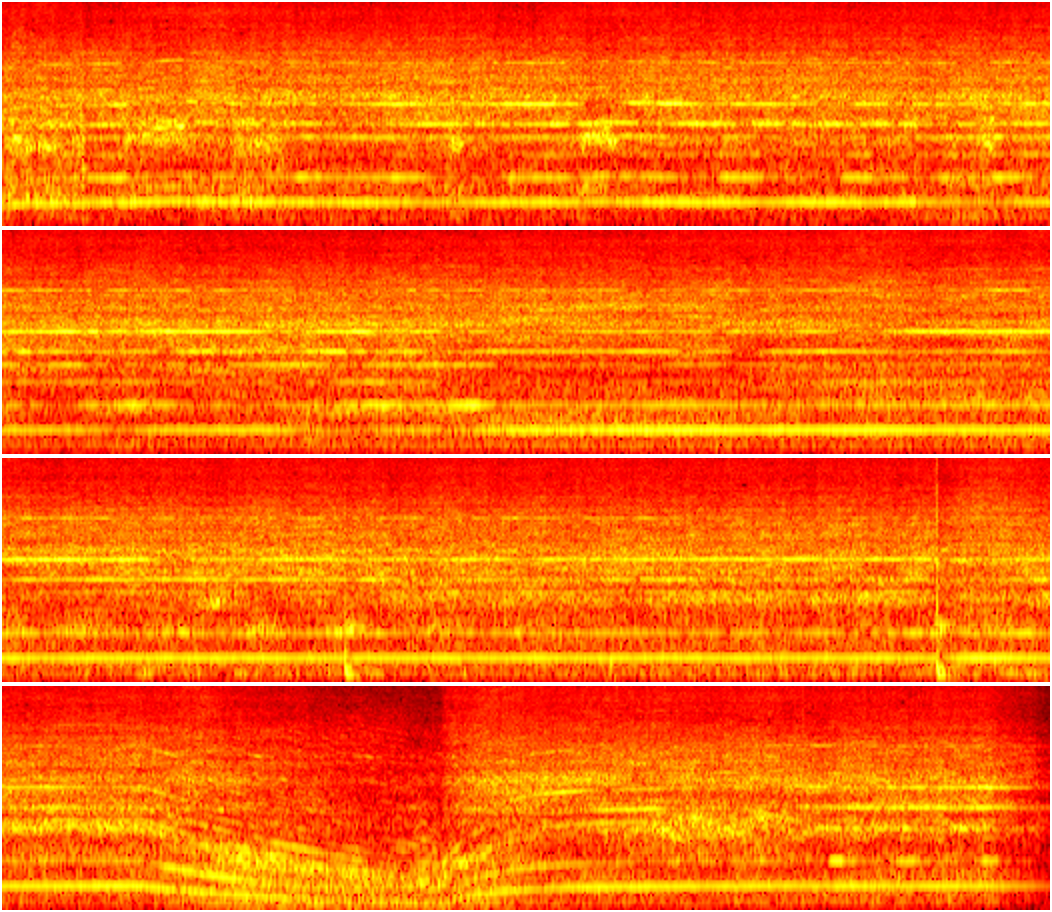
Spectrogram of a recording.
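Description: AGARO Extreme handheld wet & dry car vacuum cleaner running with its nozzle worked directly over seat fabric and floor carpet: a steady high motor whine with a rush of suction air and a couple of brief clicks. Near the end the motor's pitch sinks steeply and then climbs back up to its running speed.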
